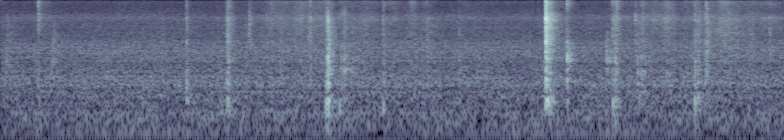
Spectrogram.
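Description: Cardboard statue box being handled: a few scattered knocks and taps, the two loudest about three and five and a half seconds in, over a steady low hum.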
